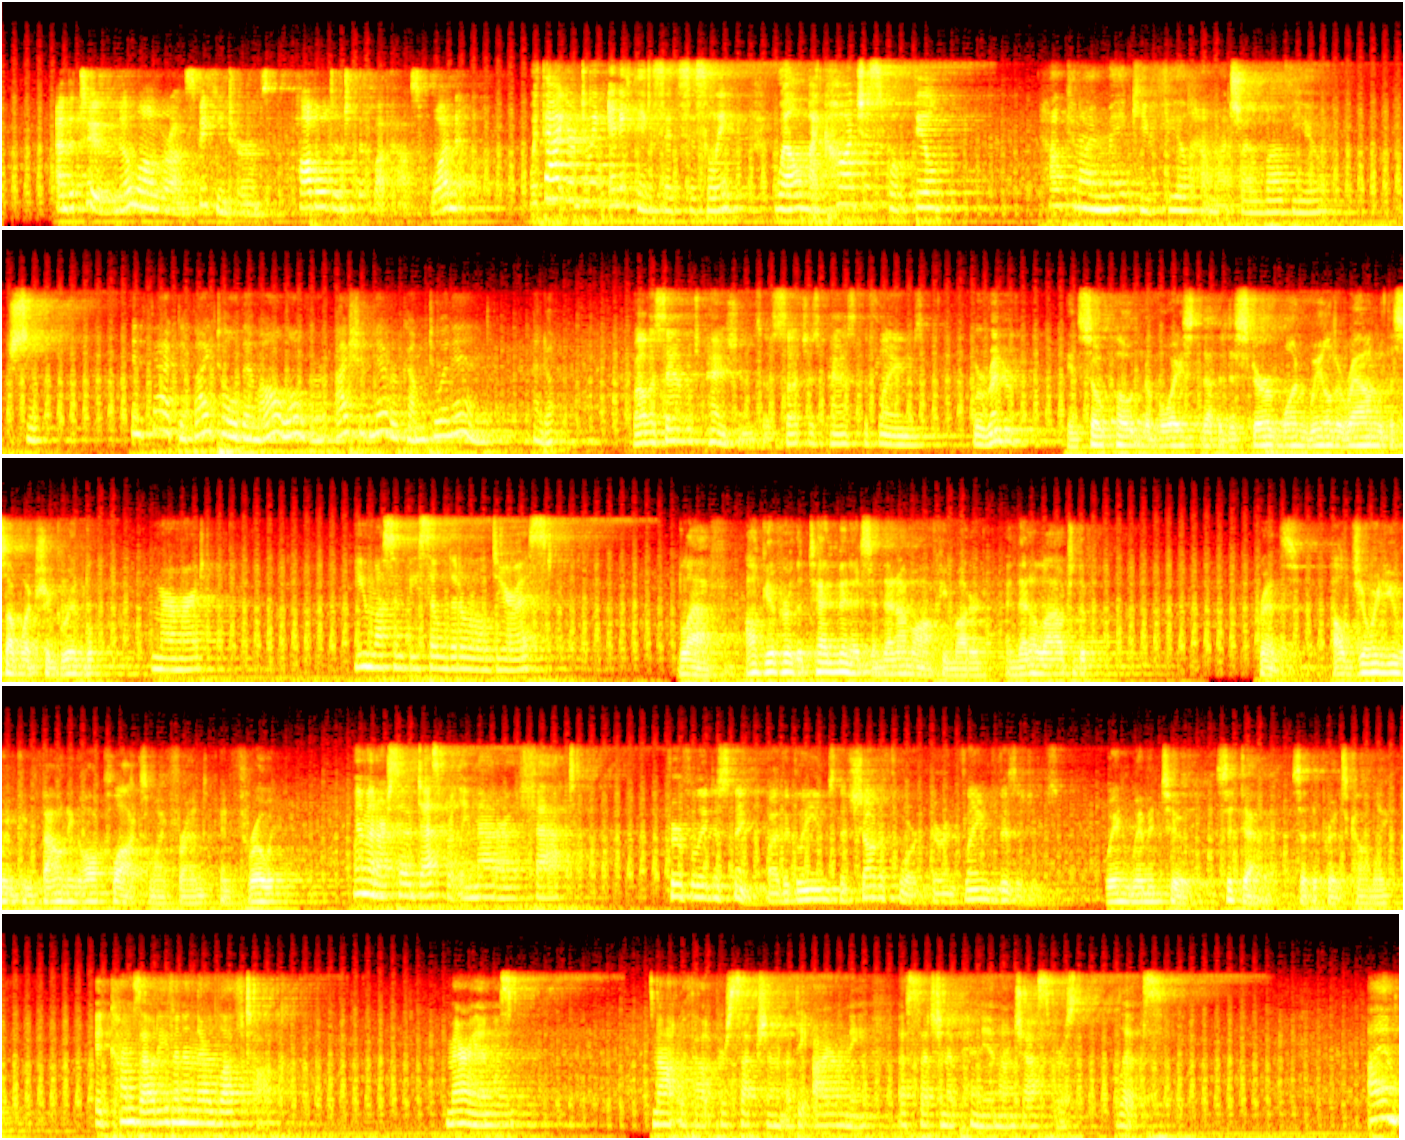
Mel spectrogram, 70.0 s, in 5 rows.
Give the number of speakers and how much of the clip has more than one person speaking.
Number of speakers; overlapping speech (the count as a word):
six, no overlap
